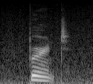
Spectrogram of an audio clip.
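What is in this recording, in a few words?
"burnt", US English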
